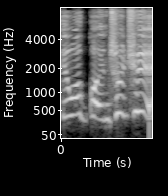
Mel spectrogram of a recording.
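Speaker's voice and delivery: high, explosive dismissal; enraged. A narrator's reading. Daughter further provoked by the visitor, enraged. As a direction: order him out, even angrier for being questioned. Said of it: "更是火上浇油".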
